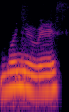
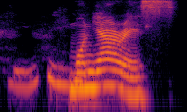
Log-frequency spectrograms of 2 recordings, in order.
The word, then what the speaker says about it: Monyaress: so yeah sorry um so as i said monia res so i'd love to hear you as well have a go at pronouncing it because it is i had a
